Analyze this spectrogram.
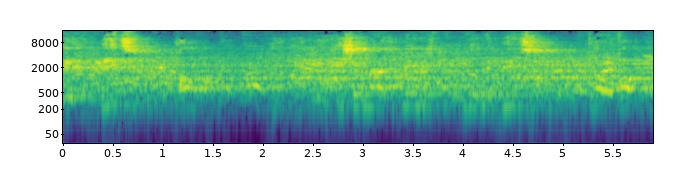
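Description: A crowd of young people chatters and calls out loudly.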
